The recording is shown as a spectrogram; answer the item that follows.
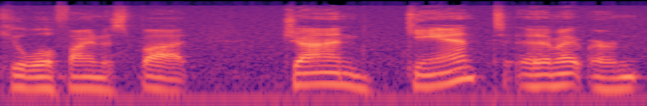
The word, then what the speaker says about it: Gant: John Gant, or how am I pronouncing that right?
